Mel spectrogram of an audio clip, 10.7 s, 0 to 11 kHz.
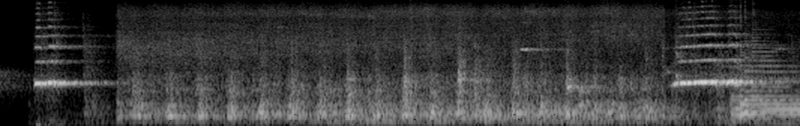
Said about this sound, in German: Meine Damen und Herren, Achtung an Gleis 10. Die Türen schließen selbsttätig. Vorsicht bei der Abfahrt.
